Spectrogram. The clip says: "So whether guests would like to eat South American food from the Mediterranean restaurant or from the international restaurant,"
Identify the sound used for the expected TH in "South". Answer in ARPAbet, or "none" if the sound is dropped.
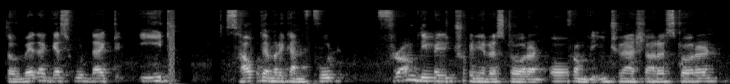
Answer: T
